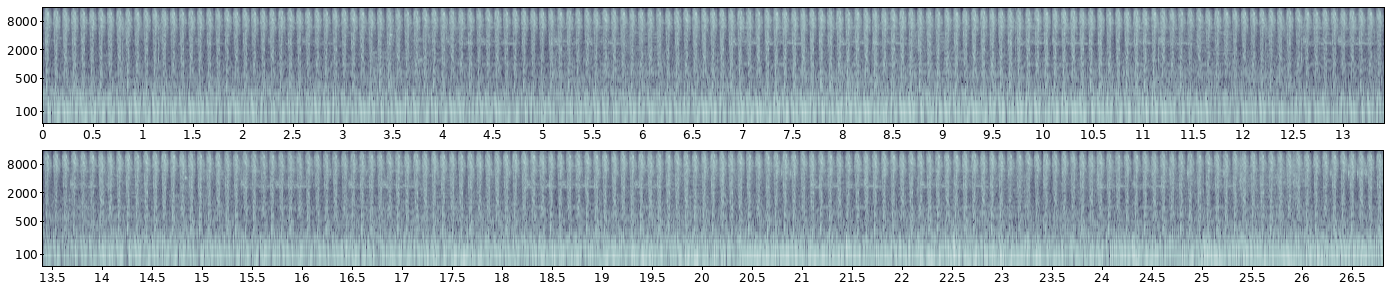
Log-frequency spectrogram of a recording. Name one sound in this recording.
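Helicopter rotors thump steadily and loudly.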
